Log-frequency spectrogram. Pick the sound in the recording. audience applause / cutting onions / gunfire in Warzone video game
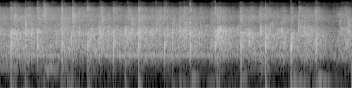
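audience applause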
